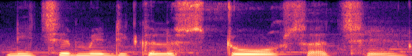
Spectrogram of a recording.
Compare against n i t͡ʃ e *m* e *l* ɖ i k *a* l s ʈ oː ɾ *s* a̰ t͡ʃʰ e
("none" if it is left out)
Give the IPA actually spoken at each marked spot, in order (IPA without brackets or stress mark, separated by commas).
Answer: m, none, ə, s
